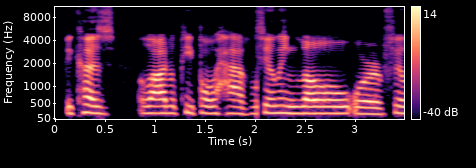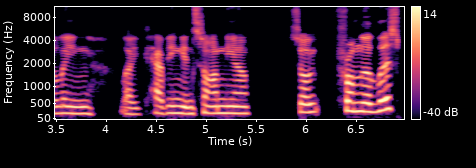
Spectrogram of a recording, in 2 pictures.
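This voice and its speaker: A woman's voice: medium pitch, a bit bright, clean tone, no room sound, rough recording. A middle-aged woman from Taiwan giving an informal workshop talk, rambling and conversational, with non-native English grammar. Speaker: workshop presenter, acupuncturist.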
